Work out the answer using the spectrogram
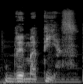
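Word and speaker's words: DeMatteis: Entonces, durante mucho tiempo, y recuerdo que hay mucha gente que le decía de Matiz, de Matiz, de Mateis, y es que eso es la forma en que se escribe de Mateis, pero de acuerdo con el propio autor, la pronunciación correcta es de Matías.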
